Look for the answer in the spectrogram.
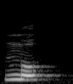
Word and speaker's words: mot: O termo mot, quando termina em S, está no plural, mas se ele tivesse no singular, ia terminar por T. Ainda assim, você tem que continuar dizendo só mot. Isso quer dizer que quando você vira uma palavra que termina em T, esse T não vai ser pronunciado. Por isso a gente tem mot no singular e mot no plural, a pronúncia é exatamente a mesma.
